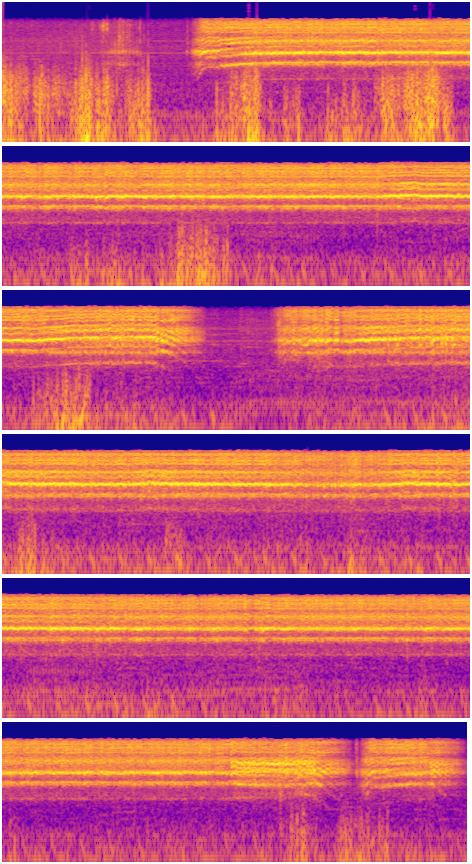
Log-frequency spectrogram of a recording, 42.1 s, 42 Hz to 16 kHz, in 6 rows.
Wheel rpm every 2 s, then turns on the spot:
10, 60, 160, 160, 160, 160, 160, 160, 40, 120, 160, 160, 160, 160, 160, 160, 160, 160, 160, 150, 90.
none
